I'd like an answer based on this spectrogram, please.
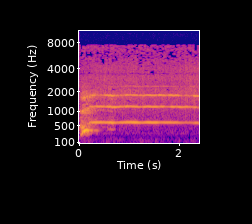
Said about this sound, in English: Listen. That sounded like a dog howling.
